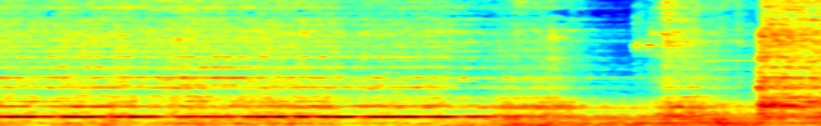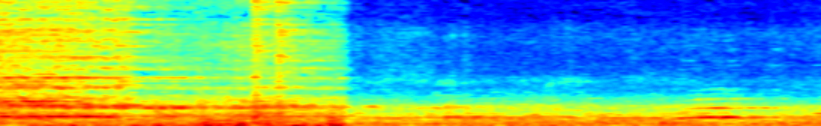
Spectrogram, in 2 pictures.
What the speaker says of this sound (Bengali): উত্তরপ্রদেশের লখনৌ জংশনে এসে এইমাত্র ট্রেন ঢুকলো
